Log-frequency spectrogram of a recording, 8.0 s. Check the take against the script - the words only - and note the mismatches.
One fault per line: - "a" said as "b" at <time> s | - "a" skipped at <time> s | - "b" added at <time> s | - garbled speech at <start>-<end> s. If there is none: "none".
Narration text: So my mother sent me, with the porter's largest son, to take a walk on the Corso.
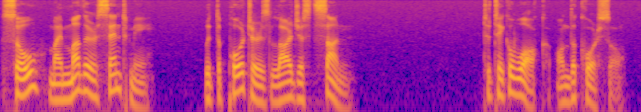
none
